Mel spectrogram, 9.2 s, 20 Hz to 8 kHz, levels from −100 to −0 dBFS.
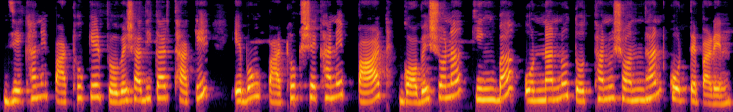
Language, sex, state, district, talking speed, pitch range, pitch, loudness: Bengali, female, West Bengal, Paschim Medinipur, 105 wpm, 235-305 Hz, 270 Hz, -17 LUFS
